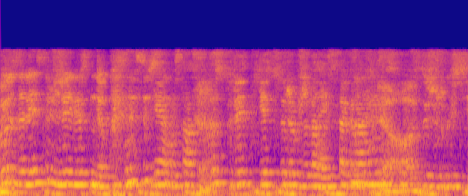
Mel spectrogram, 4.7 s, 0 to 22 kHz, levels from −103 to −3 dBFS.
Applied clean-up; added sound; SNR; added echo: none; none; none; reverberation time 0.3 s.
